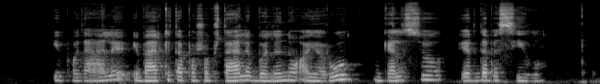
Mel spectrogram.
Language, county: Lithuanian, Vilnius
